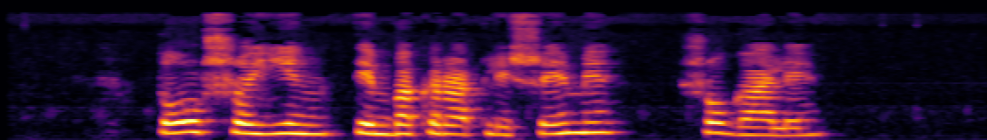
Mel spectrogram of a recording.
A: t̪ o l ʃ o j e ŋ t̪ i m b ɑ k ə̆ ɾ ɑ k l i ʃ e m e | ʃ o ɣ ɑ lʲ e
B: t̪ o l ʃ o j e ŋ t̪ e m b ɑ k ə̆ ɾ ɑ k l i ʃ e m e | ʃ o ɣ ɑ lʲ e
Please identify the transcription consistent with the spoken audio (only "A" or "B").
B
